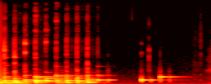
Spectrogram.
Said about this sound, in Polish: dzwonię i zobaczymy, co z tego wyjdzie. Wyjdzie, tak jest, tylko teraz tu mam... O, y, połączenie głosowe. No to próbujemy tutaj dzwonek.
